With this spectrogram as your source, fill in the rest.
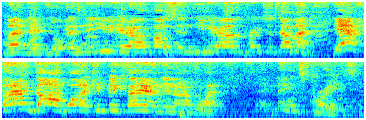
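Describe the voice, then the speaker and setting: Over noticeable background noise, a man with an extremely high pitch speaks at a fairly quick pace in a raised, projected, animated voice, with big swings in loudness. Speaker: church elder preaching. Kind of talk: fervent sermon, call-and-response preaching climax. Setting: church. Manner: rhythmic repetitive exhortation, 'you gotta' cadence; animated, calling out to congregation with interjections.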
